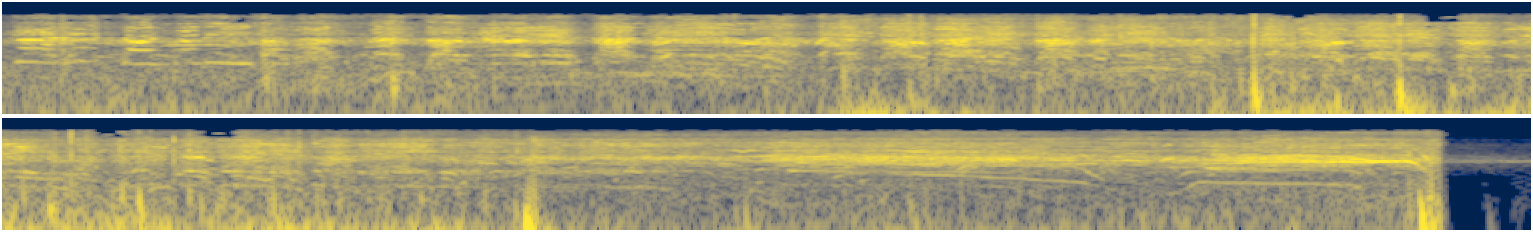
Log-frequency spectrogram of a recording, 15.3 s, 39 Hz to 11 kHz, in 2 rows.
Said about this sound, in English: until finally on day 21 they reach the river's mouth on the Indian Ocean, and everyone sprints over the sand and into the sea while laughing and crying and congratulating each other, like in this audio from 2016.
